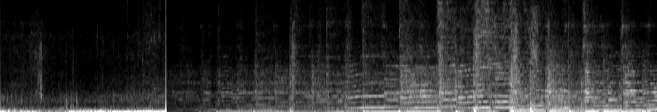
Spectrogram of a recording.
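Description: Wind buffeting the microphone as a low rumble for under two seconds, cut off suddenly. Background music follows: a plucked guitar tune over a steady bass.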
